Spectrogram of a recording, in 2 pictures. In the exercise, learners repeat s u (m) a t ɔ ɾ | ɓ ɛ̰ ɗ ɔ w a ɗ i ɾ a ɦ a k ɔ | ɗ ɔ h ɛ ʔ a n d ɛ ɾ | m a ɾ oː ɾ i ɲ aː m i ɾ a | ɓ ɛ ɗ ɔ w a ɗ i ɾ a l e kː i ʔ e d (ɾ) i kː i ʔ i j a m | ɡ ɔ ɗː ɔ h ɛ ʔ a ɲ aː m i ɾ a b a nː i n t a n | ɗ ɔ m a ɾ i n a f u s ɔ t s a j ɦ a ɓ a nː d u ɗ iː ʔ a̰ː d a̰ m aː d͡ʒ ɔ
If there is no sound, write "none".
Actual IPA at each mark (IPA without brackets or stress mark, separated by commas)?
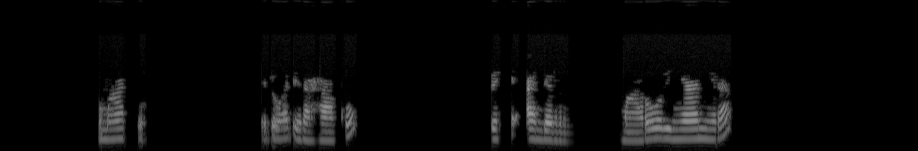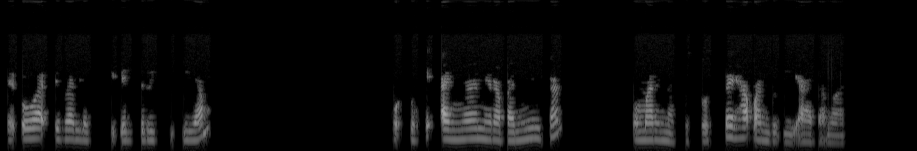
m, ɾ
